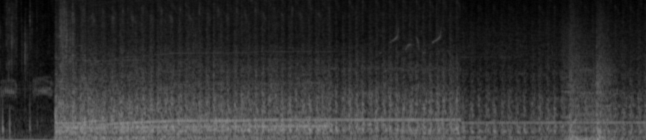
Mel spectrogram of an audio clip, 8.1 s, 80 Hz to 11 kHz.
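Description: A helicopter in the game 7 Days to Die sets down on a small helipad, its steady rotor and engine drone running throughout and easing slightly in the final seconds.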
